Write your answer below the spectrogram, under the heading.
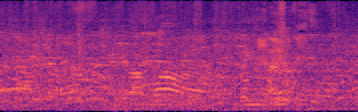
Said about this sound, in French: Euh, on, continue, on continue de traverser la foule qui est très compacte ici.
